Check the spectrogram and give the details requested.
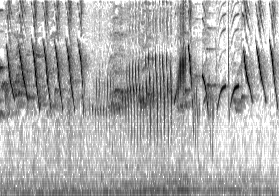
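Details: Canary in high breeding condition, excited by other birds, sings a series of sharp downslurred whistles, a rolling buzzy trill, then upslurred and downslurred whistled notes.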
